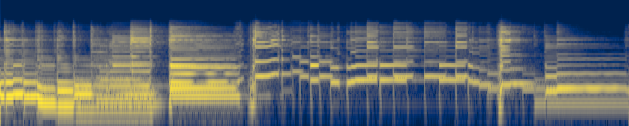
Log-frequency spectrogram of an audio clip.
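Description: Electric guitar in a clean tone through a Friedman-style amp model, played as a series of ringing chords and single notes with clear sustain, close and alone.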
